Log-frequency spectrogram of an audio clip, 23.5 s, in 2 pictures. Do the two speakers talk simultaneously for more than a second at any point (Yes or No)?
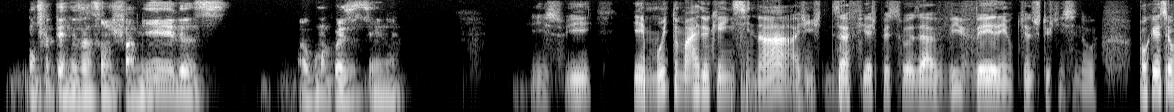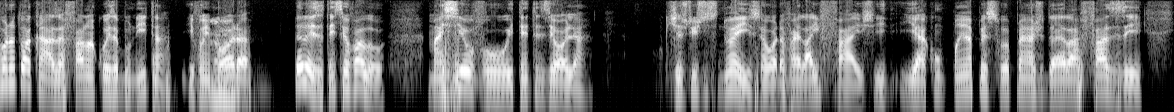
No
